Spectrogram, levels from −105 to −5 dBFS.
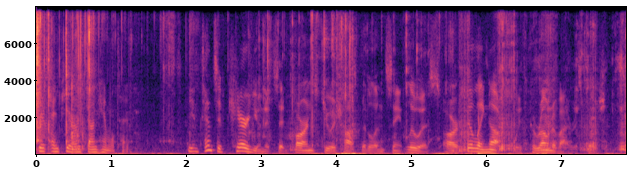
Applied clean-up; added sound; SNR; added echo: none; Chewing, mastication; -5 dB; none.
